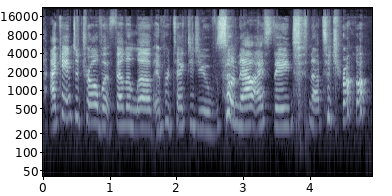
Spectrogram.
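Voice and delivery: ordinary delivery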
